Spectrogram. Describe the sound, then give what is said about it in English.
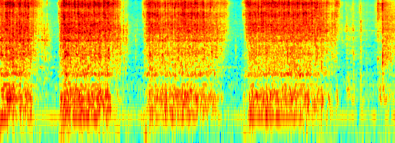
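A food processor's motor and blade grind loudly in pulses, about four bursts of dense whirring, rattling noise separated by brief dips in sound. “All right, I'm going to start grinding this up, pulsing it.”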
